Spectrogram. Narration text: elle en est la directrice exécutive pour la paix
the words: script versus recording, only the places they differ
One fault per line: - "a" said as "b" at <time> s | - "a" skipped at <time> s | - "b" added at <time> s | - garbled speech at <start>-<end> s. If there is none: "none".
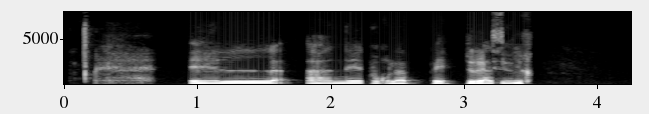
- "la directrice exécutive" skipped at 2.2 s
- garbled speech at 3.0-3.5 s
